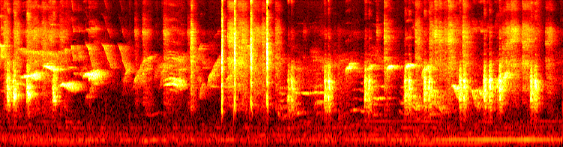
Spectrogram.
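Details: White-rumped shama trotol song for provoking other birds to sing: a cascade of descending whistled slurs, sharp high clicks, then varied chopped notes and short warbled phrases in quick succession.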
